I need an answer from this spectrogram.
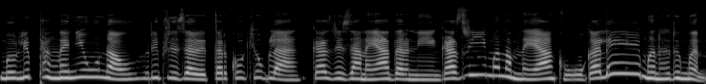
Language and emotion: Bodo, disgusted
